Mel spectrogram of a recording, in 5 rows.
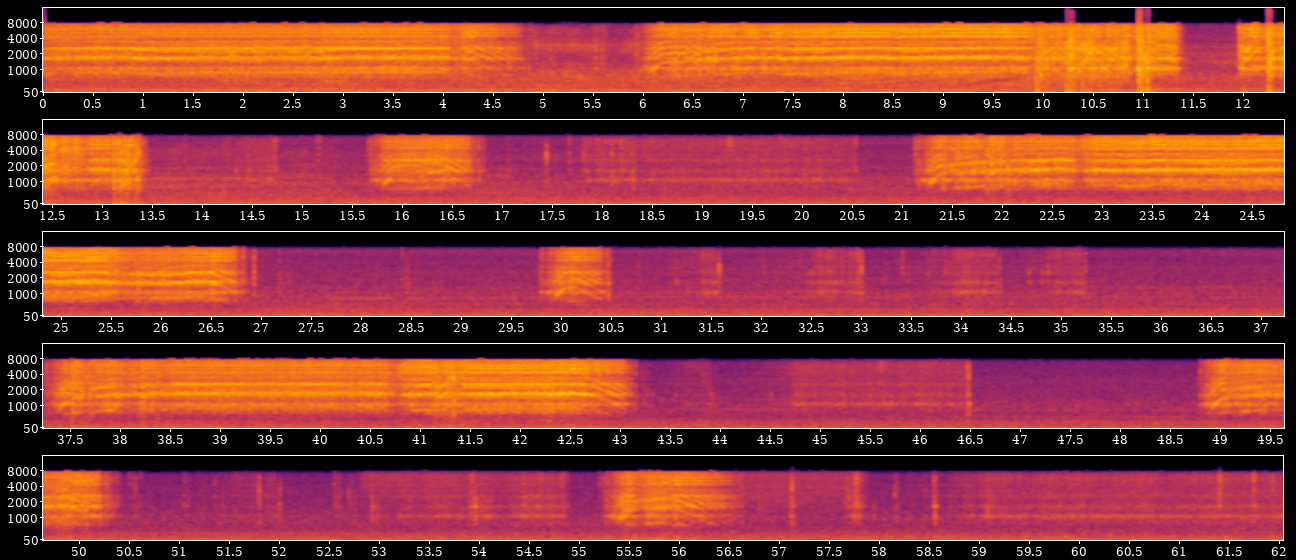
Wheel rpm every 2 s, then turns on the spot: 220, 220, 60, 200, 220, 150, 150, 20, 40, 20, 80, 220, 220, 60, 10, 20, 20, 0, 50, 230, 220, 90, 10, 0, 90, 20, 10, 50, 10, 20, 20.
4-6 16-20 26-28 30-32 42-46 50-54 56-62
